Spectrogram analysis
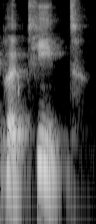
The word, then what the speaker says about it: petite: Now, if I add an E to that, because I'm describing a female, I'm going to hear that T then. So, il est petit, elle est petite.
